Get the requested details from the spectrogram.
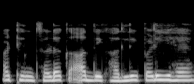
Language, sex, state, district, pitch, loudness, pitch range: Marwari, female, Rajasthan, Nagaur, 190 Hz, -13 LUFS, 185-200 Hz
